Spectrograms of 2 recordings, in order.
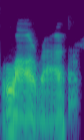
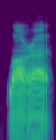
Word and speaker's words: Laura: You can find her on Blue Sky, Instagram, Twitter, and Mastadon's Wandering Shop at pronounced Lara. Lara all you.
